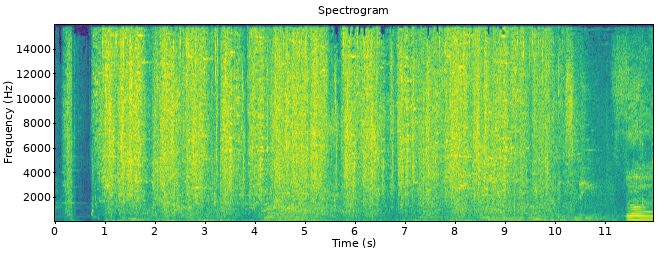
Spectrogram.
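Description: Fantasy battle sounds of spells blasting and swords clashing rise in a flurry.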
